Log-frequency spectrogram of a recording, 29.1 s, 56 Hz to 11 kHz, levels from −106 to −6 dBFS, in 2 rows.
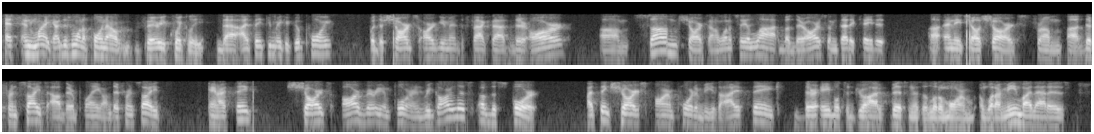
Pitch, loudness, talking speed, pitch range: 120 Hz, -23 LUFS, 185 wpm, 100-145 Hz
